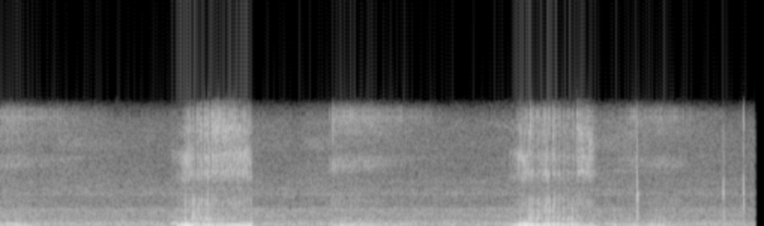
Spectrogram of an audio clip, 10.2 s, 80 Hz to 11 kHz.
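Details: Poppy sleeping, recorded in September 2009: loud, deep, rattling snores about every four to five seconds, with softer noisy breaths between; snoring.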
